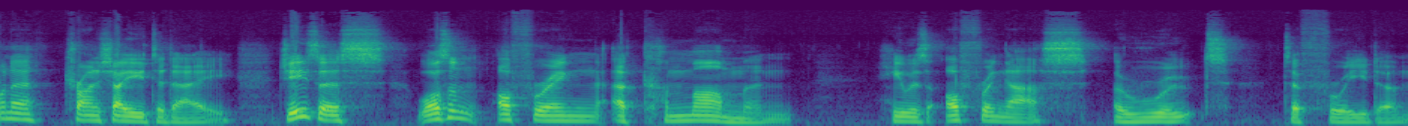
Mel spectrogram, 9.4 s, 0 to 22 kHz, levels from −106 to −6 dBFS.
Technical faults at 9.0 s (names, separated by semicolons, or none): none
